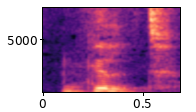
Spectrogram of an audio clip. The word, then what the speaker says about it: guilt: सबसे पहले उन वर्ड्स को देखते हैं जहाँ पे यू आई को ई पढ़ा जाता है, जैसे गिल्ट, GUILT, गिल्ट, बिल्ड, इन दोनों वर्ड में यू आई को ई पढ़ा जाता है।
